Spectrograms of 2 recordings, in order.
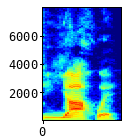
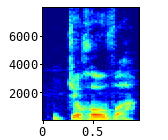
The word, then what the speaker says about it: Yahweh: the word except this word uh everybody's correct pronunciation is Yahweh not Jehovah in the original Hebrew language there was no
